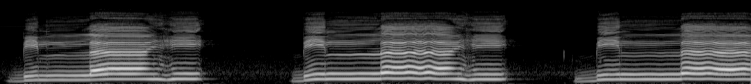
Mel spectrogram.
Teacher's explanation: Allah lafzından önceki harfimiz harekesi kesra Yani bu harfi kesra olması Allah lafzının lamın bizim ince okumamız gerektiğini ifade ediyor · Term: lam ince okunur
